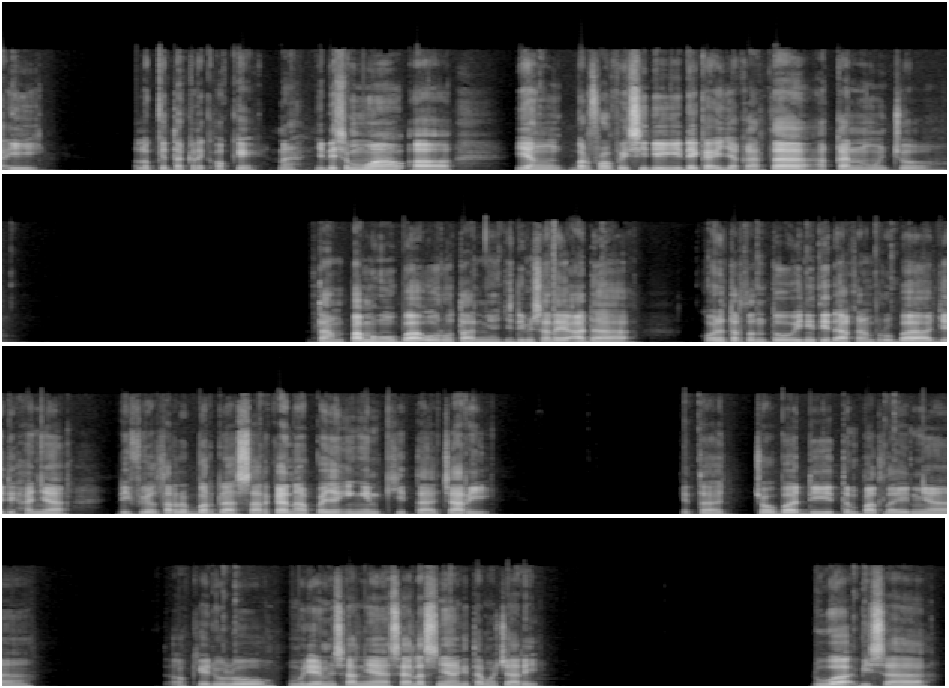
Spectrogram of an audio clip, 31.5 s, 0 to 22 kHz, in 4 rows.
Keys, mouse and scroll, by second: 0.0 click, 1.3 click, 4.3 click, 8.0-10.4 drag, 12.0-12.9 drag, 13.7 drag, 14.1 click, 14.6 click, 15.2 click, 17.9-20.6 drag, 21.4 click, 23.1 click, 24.8 click, 25.4 click, 27.2 click, 29.0 click, 30.2-31.4 drag.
